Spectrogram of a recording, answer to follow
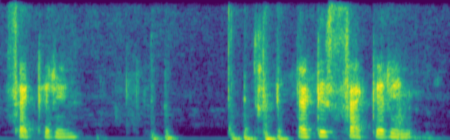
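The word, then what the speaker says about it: saccharin: उनकी एग्जांपल में आपके पास एक कंपाउंड है सेक्रेचिन, सेकेरिन, सेकेरिन, sorry for wrong pronunciation, सेकेरिन, that is सेकेरिन, जो कि पहले आपको इनिशियली स्वीट लगती है, उन बाद में बाइटर हो जाती है।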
